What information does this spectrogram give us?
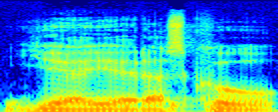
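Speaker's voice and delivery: voice dropped way down, deep and put-on. Retelling what the wife replied, imitating a deep voice. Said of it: "Don't do the voice".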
